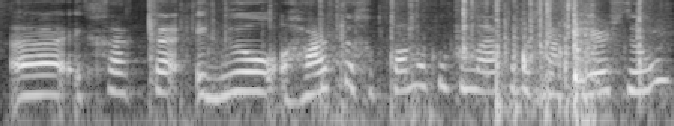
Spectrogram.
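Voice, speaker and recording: A woman's voice: high voice, a little fast. Chatty woman cooking in a noisy kitchen. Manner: rambling, self-mocking, many fillers, mixes in English phrases. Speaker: vlogger. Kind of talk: casual cooking vlog chat. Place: home kitchen.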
